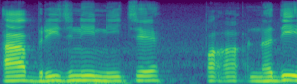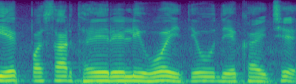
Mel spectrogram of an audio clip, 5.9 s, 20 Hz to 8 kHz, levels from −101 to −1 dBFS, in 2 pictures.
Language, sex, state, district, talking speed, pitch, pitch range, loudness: Gujarati, male, Gujarat, Gandhinagar, 140 wpm, 150 Hz, 145-155 Hz, -19 LUFS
